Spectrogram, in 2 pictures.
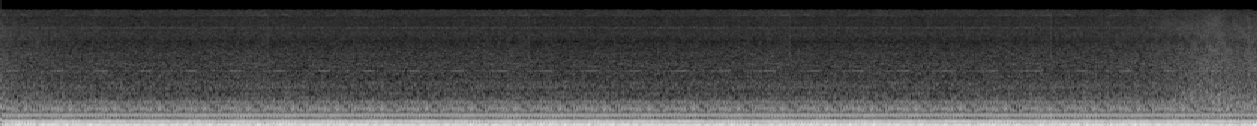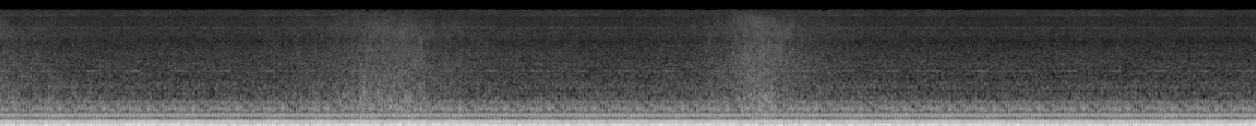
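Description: A car engine hums steadily at a constant speed.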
